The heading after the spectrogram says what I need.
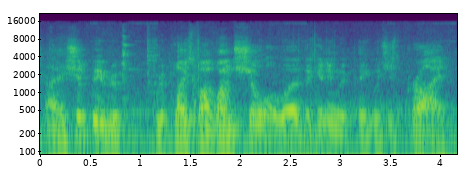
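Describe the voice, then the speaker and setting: A man's voice: medium pitch, a little fast, background noise. Distant man in an echoey room.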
